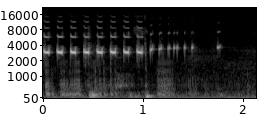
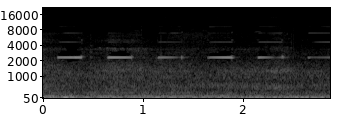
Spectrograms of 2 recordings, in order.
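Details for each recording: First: 1995 Isuzu Elf Outback Express camper van, switching on the gas system, which works only while the vehicle is stopped: a run of high, sharp beeps, about seven a second, fading and slowing before stopping; a normal gas system alert. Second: 1995 Isuzu Elf Outback Express diesel 4WD camper van, 5-speed manual, 166,804 km: steady high reverse buzzer beeping about twice a second over low idle; reverse alarm working normally.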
